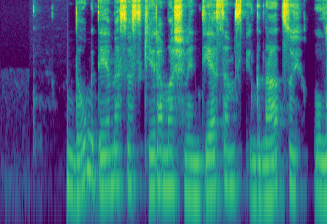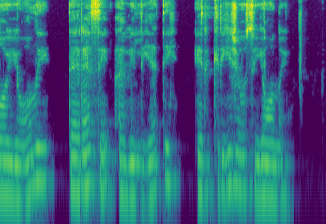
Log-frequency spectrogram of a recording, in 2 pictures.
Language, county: Lithuanian, Kaunas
